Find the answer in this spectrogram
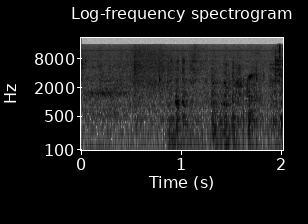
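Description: Faint handling sounds of a plastic action figure: a few light clicks and rubs as its leg and foot joints are rotated into place, over a low room hum.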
